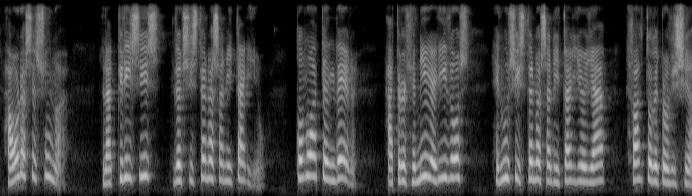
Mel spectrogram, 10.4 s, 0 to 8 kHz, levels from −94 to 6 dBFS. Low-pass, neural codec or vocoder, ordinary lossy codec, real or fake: 7.2 kHz; autoencoder, 22.05 kHz, a latent of 192 numbers a frame, VITS, trained on one speaker; none; fake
